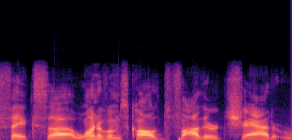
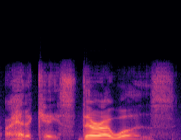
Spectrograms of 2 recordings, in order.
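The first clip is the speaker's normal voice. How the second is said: noir detective; 4 semitones lower than usual. Pretend. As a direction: brood like a tired gumshoe. Mocking a noir detective monologue.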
